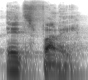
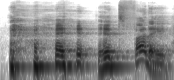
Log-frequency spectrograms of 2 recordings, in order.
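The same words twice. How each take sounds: First: Said in the usual way. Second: Drawn out slowly through a laugh; laughing mock quote. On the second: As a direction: stretch it out, chuckling as you go. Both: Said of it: "they like to start with".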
